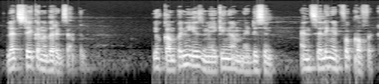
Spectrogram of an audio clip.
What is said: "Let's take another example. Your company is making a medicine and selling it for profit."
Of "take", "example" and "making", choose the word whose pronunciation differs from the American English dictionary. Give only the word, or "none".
none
